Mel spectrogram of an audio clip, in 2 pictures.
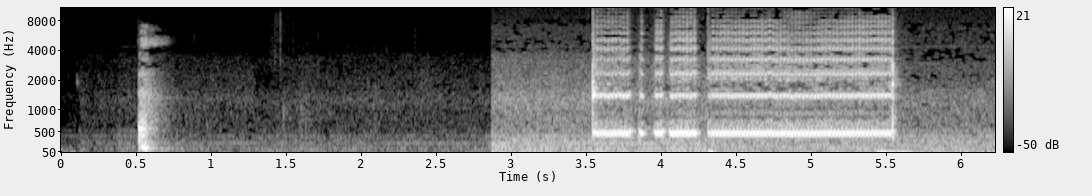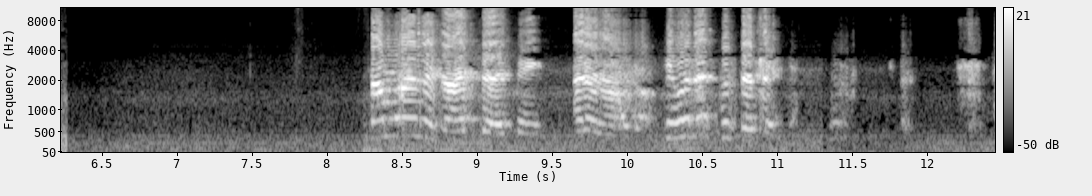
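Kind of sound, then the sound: signal or alarm, outgoing phone call ringing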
